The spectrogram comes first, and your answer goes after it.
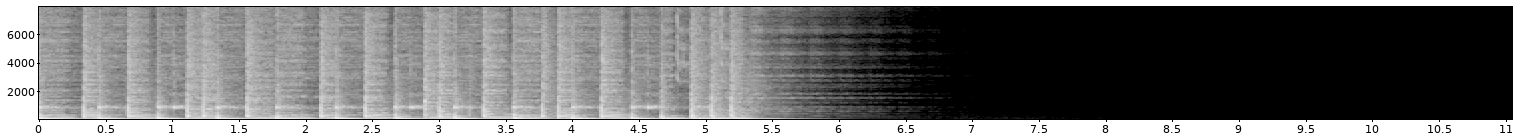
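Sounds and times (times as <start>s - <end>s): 
soca pop music: 0.0s - 5.8s
percussion beats: 0.0s - 5.9s.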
